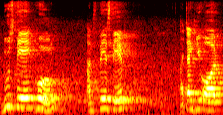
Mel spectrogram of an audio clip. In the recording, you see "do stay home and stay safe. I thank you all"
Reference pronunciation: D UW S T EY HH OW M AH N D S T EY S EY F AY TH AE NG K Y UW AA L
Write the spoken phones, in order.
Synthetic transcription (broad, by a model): D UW S T EY HH OW M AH N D S T EY S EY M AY T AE NG K Y UW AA L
